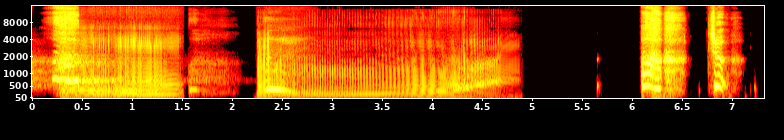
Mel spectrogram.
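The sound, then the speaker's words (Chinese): Two long, loud, buzzy farts with a wavering pitch, the second stretching over several seconds, followed after a pause by two short, sharp bursts, from a person in a wedding dress suffering stomach pains; no talking. “放屁的声音居然那么大，被别人听到了，太丢人了。”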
